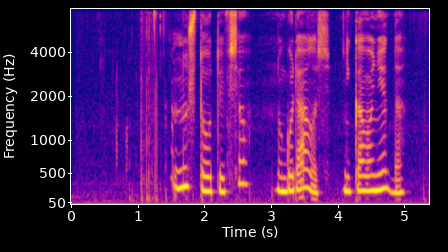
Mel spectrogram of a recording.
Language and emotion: Russian, sad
